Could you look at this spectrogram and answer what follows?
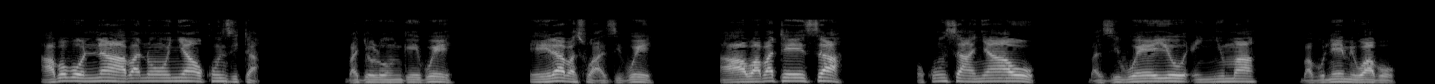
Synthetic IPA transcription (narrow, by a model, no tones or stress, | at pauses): aβo̞βo̞nːaβano̞ːɲao̞kuːnzita̰ | βaɟo̞lo̞ːŋɡe̞βwe̞ː | ɾaβaswa̰ːziβwe̞ | aβoaːβate̞ːsa | okuːnsaːɲaːwo̞ | βaziβwe̞ːjo̞e̞ɲːuma | βa̰βune̞ːmiwaβo̞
